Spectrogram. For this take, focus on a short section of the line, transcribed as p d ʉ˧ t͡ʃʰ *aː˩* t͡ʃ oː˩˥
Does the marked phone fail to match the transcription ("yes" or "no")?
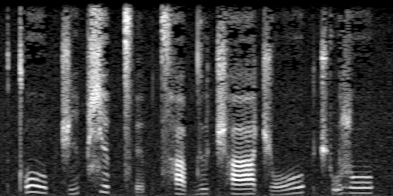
yes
